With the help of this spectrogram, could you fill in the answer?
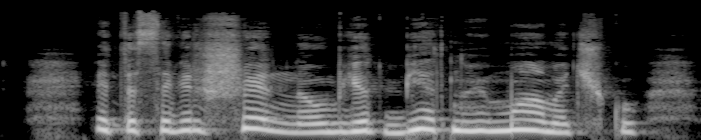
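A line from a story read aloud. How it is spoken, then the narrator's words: Sobbing. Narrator (Russian): всхлипнула Хейзел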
